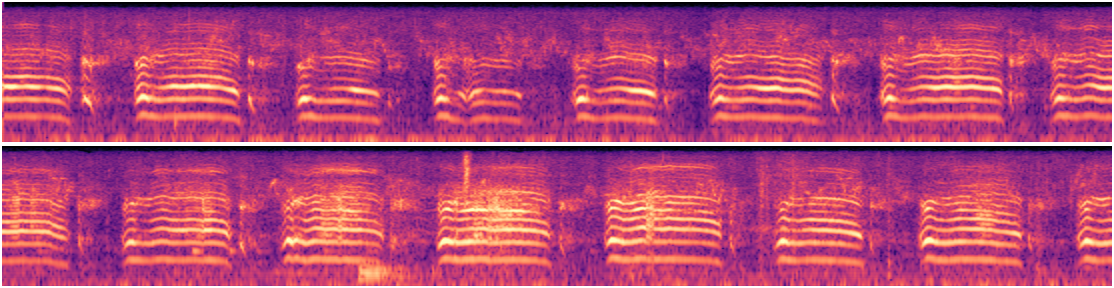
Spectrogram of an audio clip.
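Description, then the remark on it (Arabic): A hungry infant, needing its mother to feed it, cries steadily, letting out a rapid, rhythmic string of short wailing bursts, roughly one each second, with no talking over it. “كان من المفترض أن تترك الرضيع لأمه كي تطعمه. قد تغير لونه من الجوع.”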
